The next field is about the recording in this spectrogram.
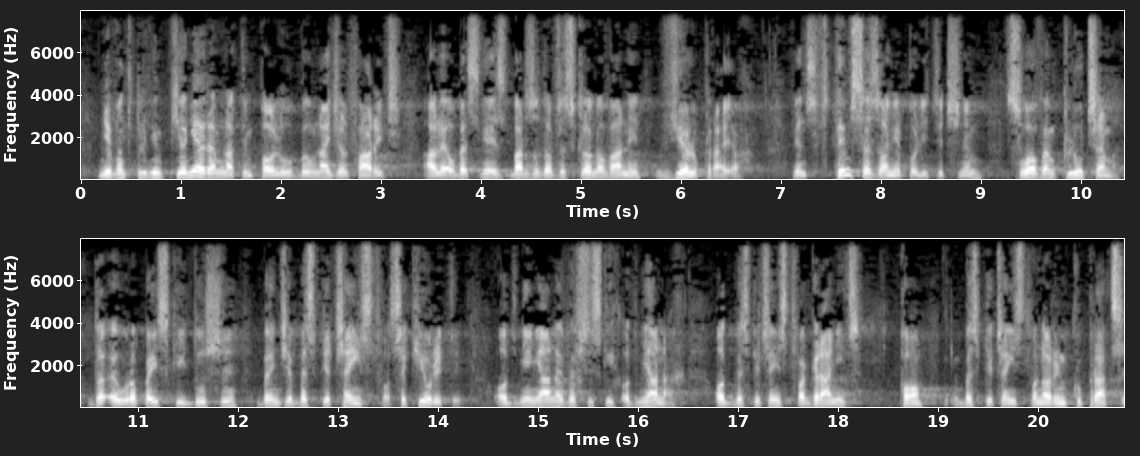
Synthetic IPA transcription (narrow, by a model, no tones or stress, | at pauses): ɲɛvɔnt̪plʲivɘmpʲjɔɲɛɾɛmnat̪ɘmpɔlubɘwnajd͡ʑɛlfaɾit͡ʂ | ʔa̰lɛɔbɛt̪sɲɛjɛszt̪̚baɾd̪zɔd̪ɔbʐɛsklɔnɔvanɘvːʲjɛlukɾa̰ja̰x | vʲjɛnt̪sft̪ɘmsɛzɔɲɛpɔlʲit̪ɘt͡ʂnɘm | swɔvɛmklut͡ʂɛmd̪ɔʔɛwɾɔpɛjskʲejd̪uʂɘ | bɛɲd͡ʑɛbɛspʲjɛt͡ʂɛj̃st̪fɔ̰sɛkʲjuɾɘt̪ʰḭ | ɔd̪mʲjeɲanɛvɛfʂɘst̪̚kʲixɔd̪mʲjana̰x | ɔd̪̚bɛspʲjɛt͡ʂɛ̃j̃st̪faɡɾaɲit̪s | pʰɔbɛspʲjɛt͡ʂɛj̃st̪fɔnaɾɘŋkupɾat̪sɘ̥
